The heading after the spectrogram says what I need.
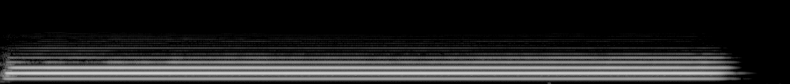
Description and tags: One-shot from Versilian Studios Chamber Orchestra 2: Community Edition sampling project.
Instrument family: Woodwinds
Instrument: Bassoon
Articulation: sustain
Note: C4
Midi note: 60
Midi velocity (center): 95
Microphone: 2x Rode NT1-A
Performer: P. Sauter
sustain, midi-note-60, c4, single-note, woodwinds, vsco-2, midi-velocity-95, bassoon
